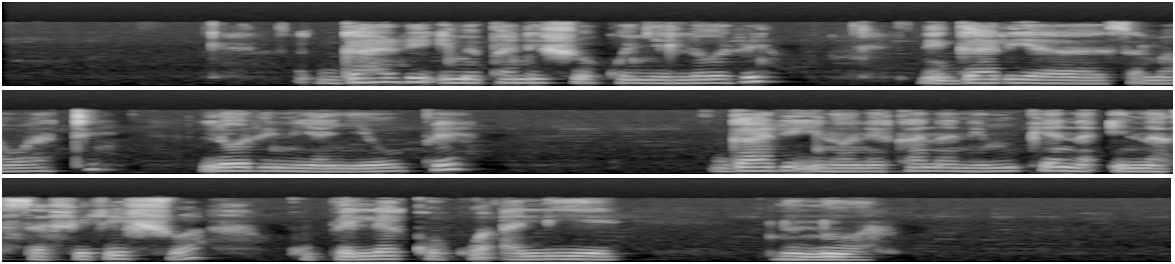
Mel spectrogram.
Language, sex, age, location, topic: Swahili, female, 18-24, Kisii, finance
